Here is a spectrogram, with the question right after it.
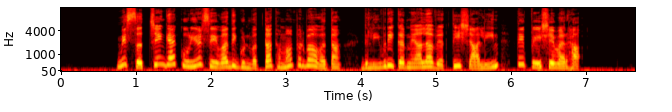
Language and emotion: Dogri, happy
